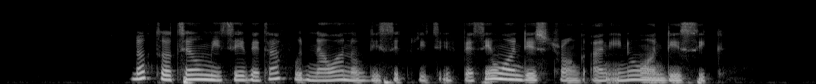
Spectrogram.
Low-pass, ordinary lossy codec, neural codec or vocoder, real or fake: 7.2 kHz; none; none; real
